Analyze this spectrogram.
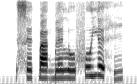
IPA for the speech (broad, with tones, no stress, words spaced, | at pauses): sɛ˧k͡pa˧ɡ͡bɛ˧ lo˧fo˦ jɛ˦˨hi˧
